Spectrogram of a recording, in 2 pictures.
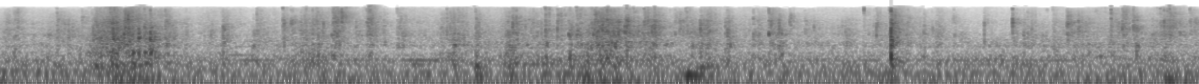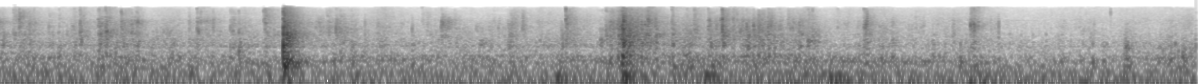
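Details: Dry hay crackling and crinkling steadily in a small indoor enclosure, with sharp rustling bursts and scattered clicks and no voices.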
